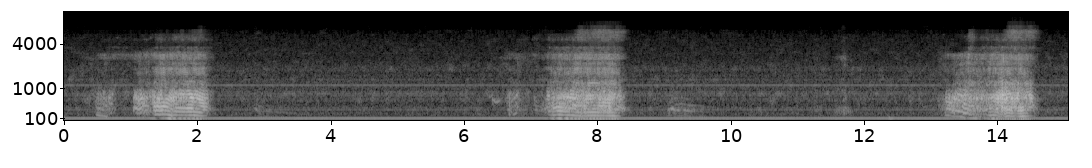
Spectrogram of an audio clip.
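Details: Man snoring while asleep: three loud, rattling snores about six seconds apart, around ten breaths a minute, over a steady low room hum.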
